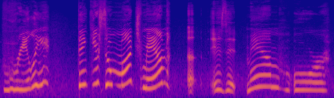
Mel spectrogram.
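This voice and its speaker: Young child inventor: earnest, high-pitched, unhurried and lively game performance with music underneath. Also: female voice, a little hiss or hum, heavily acted. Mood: grateful. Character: eager, polite young child tinkerer. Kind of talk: English video game voice acting.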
